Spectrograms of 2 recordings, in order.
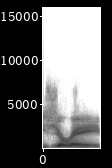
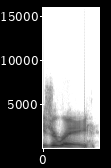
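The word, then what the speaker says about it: Jere: How do I spell that? It's J-E-R-E, and I can actually show you the signature here. C. Juray, 1975.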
